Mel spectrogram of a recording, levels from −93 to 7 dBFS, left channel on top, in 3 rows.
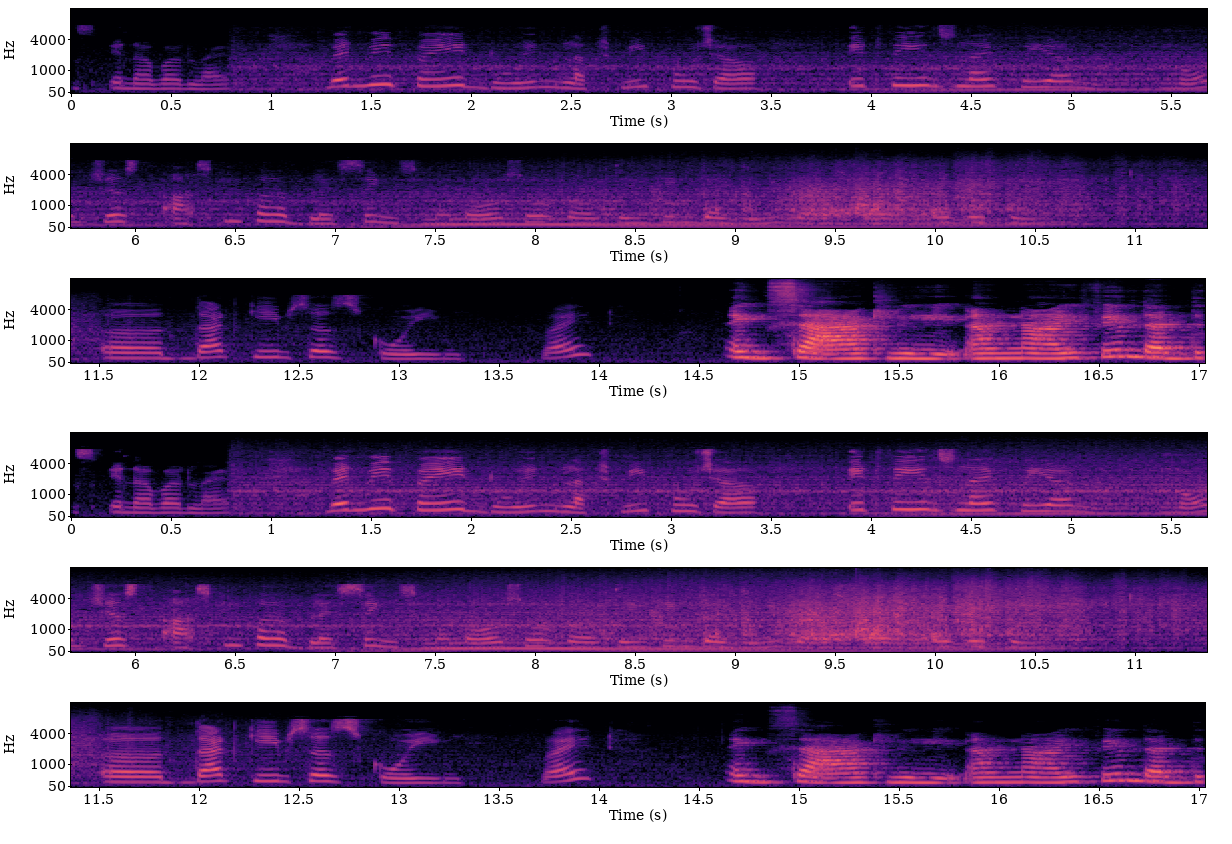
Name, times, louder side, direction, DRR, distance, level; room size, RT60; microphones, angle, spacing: voice 1, 0.0-5.1 5.4-10.6 11.0-13.3 13.7-14.0, right 4 dB, 50° right, 1.0 m, -41 dB
sound 1, 0.8-12.7 13.0-13.1, right 5 dB, 75° right, 1.7 m, -44 dB
voice 2, 14.6-17.0, left 6 dB, 70° left, 0.5 m, -28 dB
head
